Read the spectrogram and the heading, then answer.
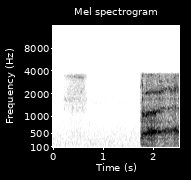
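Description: A brief faint hiss is followed by a long, loud, raspy burp that starts abruptly and rumbles on for almost a second, low and throaty with no talking over it.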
